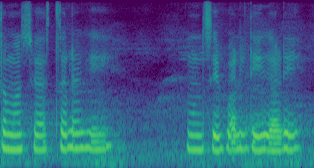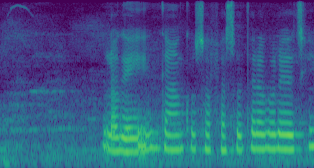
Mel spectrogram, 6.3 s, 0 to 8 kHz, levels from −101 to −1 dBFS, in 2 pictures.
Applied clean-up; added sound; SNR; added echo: none; none; none; none.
